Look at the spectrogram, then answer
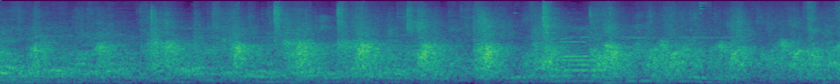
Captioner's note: clapping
